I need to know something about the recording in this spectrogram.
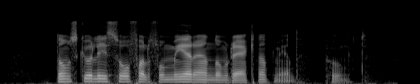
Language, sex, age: Swedish, male, 31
